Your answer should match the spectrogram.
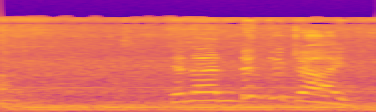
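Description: Speech through a PA system resumes about a second in, after a brief pause, over a steady low hum.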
